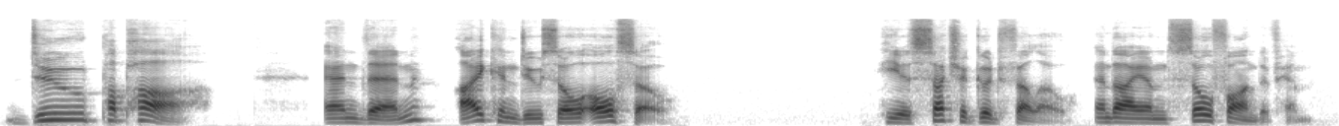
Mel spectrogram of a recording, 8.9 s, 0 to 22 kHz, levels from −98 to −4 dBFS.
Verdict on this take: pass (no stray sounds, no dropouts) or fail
pass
